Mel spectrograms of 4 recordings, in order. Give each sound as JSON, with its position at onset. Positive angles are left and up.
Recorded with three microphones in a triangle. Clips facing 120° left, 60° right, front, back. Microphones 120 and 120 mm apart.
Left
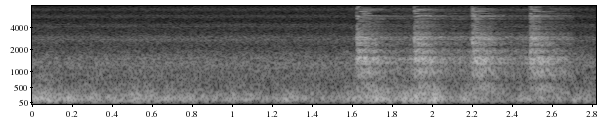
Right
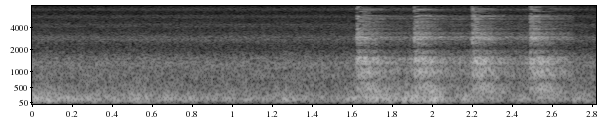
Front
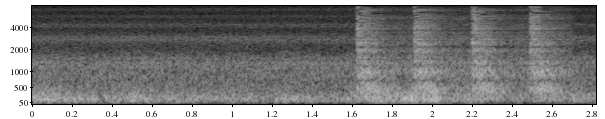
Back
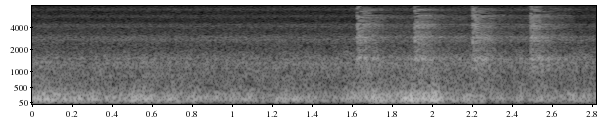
{"t": 1.6, "sound": "a gunshot", "azimuth_deg": 10}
